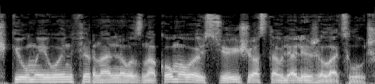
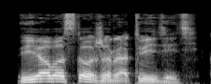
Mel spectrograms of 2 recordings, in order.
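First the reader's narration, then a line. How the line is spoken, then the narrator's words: Smirking grunt. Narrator (Russian): хмыкнул демон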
